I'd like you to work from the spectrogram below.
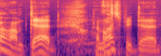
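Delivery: put-on shocked disbelief. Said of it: "You'd be like".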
